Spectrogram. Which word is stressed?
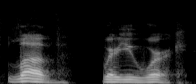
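Love. The stress is on the word love.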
